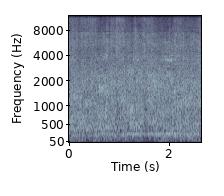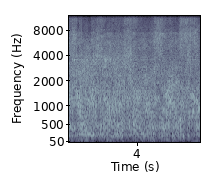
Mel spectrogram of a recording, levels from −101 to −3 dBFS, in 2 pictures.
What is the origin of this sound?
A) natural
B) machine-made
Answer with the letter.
B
